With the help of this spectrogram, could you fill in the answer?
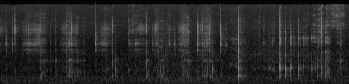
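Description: Long nails scratch and tap the sides and lid of a small, hollow white cardboard gift box with gold-foil edges. Soft, papery scratching is broken by a quick, uneven series of dry, short taps that die away almost instantly, with one sharper tap standing out near the middle.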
